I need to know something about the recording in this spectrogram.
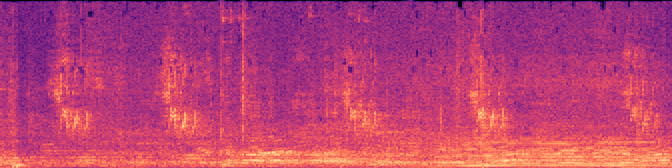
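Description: A cow mooing: one long, low call in the second half, over the chatter of a crowd. A few sharp knocks sound through it.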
